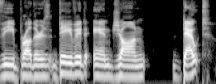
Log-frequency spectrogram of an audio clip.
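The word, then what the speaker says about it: Daut: Such is the case of the brothers David and John Doubt. I believe that's how you say it. Dot. D-A-U-T.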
